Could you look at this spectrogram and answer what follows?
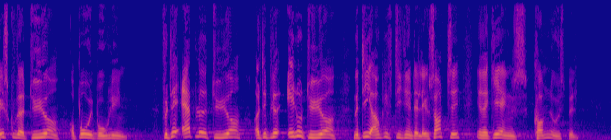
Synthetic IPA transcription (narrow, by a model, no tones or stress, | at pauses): eɡ̥sɡ̥uʋæːɐd̥yːɐːʔɒ̽b̥o̝̰ːib̥o̝ːliːn | fɒ̽d̥e̝ʔæɐb̥le̝ːð̩ˠd̥yːɐːɒ̽d̥e̝b̥liɐe̝nud̥yːɐː | med̥iɑ̈ʊɡ̥ifd̥sd̥ineŋɐd̥ɑ̈leɡ̥əsɒ̽b̥̚t͡sʰe̝iʁɛɡ̥e̝ɐ̰eŋn̩skʰɒ̽mənəuðˠsb̥e̝l̰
